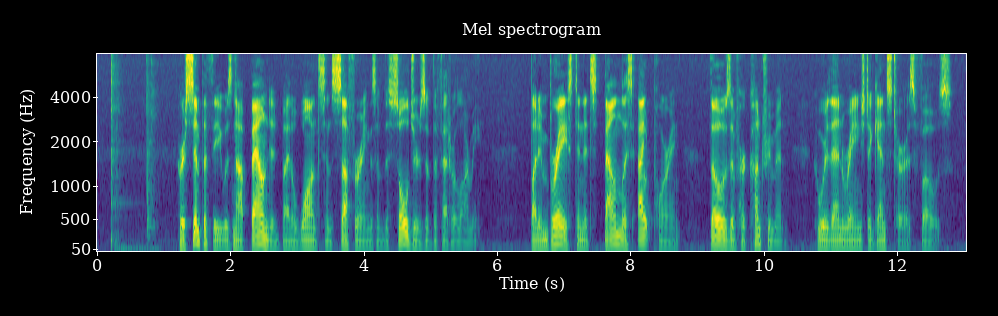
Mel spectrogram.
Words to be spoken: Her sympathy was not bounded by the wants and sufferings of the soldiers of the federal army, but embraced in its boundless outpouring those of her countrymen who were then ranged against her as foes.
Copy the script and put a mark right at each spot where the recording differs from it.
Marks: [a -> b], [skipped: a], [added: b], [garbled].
Her sympathy was not bounded by the wants and sufferings of the soldiers of the federal army, but embraced in its boundless outpouring those of her countrymen who were then ranged against her as foes.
